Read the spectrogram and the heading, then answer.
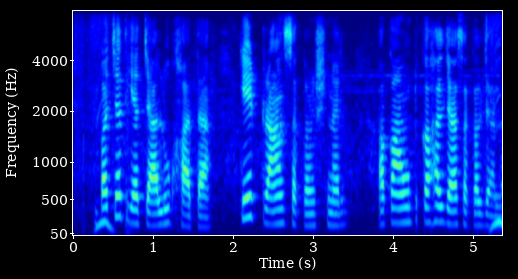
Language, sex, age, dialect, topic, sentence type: Bhojpuri, female, 36-40, Western, banking, statement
